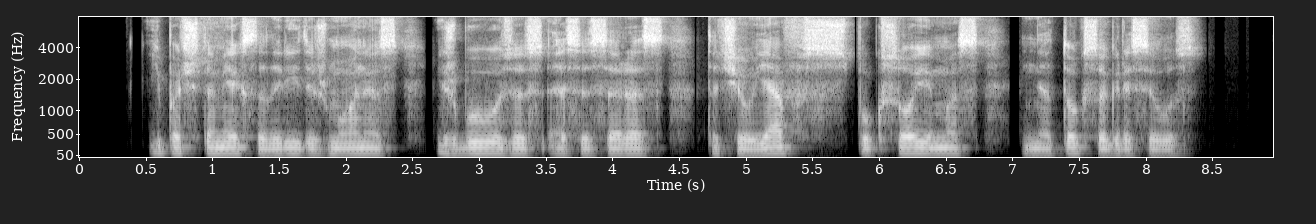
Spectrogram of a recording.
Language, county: Lithuanian, Šiauliai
